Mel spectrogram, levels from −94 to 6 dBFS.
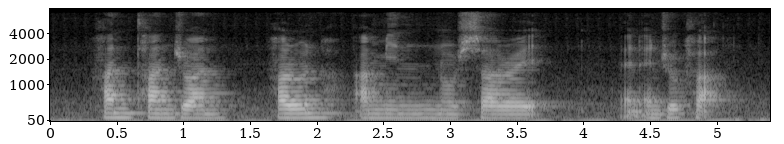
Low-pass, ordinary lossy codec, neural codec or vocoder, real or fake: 7.2 kHz; MP3, 64 kbps; none; real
